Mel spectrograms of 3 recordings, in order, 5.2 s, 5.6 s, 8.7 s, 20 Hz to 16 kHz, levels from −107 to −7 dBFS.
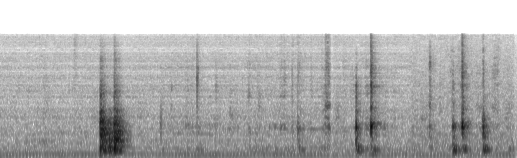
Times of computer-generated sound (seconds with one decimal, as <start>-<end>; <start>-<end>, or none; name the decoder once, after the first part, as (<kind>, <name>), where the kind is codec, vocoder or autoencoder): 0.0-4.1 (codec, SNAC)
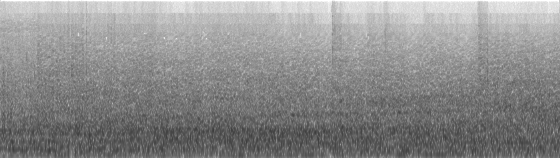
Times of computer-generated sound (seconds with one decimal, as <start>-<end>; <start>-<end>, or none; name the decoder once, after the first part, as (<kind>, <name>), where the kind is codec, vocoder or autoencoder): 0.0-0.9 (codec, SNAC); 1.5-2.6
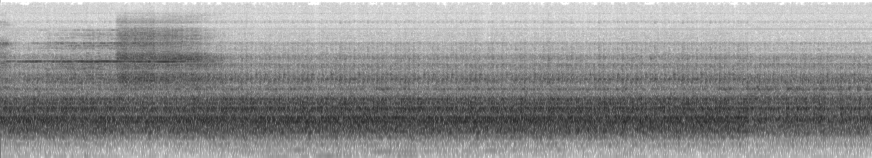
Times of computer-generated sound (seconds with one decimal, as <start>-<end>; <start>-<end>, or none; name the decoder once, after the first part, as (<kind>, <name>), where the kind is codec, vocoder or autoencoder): none

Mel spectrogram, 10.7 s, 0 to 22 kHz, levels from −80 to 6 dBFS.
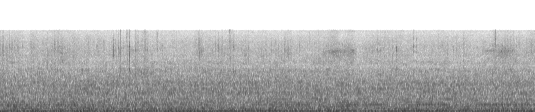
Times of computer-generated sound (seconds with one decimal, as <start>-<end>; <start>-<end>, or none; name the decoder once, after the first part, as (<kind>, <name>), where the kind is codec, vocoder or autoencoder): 0.0-10.7 (codec, DAC)

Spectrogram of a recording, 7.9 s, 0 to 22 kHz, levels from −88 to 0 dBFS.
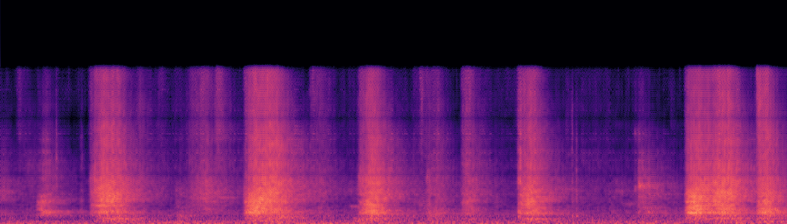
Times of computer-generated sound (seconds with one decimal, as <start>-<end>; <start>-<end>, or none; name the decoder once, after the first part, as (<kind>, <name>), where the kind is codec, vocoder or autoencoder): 0.0-7.9 (vocoder, Vocos)

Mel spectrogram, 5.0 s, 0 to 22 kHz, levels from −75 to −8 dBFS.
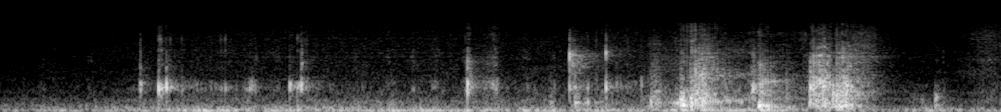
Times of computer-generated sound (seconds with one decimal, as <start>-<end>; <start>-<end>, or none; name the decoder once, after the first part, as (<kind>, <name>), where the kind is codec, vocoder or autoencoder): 1.1-2.5 (vocoder, WaveNeXt); 3.4-4.6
